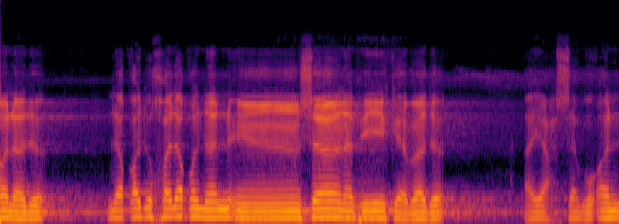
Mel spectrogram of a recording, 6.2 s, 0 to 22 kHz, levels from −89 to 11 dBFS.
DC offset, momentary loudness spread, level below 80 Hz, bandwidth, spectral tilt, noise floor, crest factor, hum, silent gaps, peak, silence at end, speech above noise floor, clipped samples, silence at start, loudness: under 0.1%; 16 LU; -52 dBFS; 9 kHz; -7 dB/octave; -40 dBFS; 16 dB; none; none; 0 dBFS; 0 s; 25 dB; under 0.1%; 0 s; -16 LUFS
